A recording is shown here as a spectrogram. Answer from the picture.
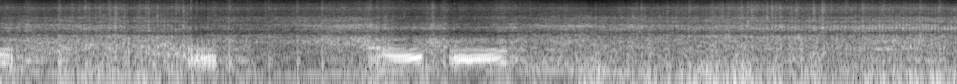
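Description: Enduro motorcycle engine heard from the rider's onboard camera, running under a steady rushing noise and rising and falling in short revs: near the start, about a second and a half in, and twice around three seconds in.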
